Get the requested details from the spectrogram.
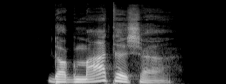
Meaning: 1. comparative degree of dogmatisch 2. inflection of dogmatisch: strong/mixed nominative masculine singular 3. inflection of dogmatisch: strong genitive/dative feminine singular
- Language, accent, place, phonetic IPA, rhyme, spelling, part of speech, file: German, Germany, Berlin, [dɔˈɡmaːtɪʃɐ], -aːtɪʃɐ, dogmatischer, adjective, De-dogmatischer.ogg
